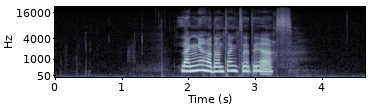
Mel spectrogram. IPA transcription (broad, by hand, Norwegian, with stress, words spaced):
ˈlɛŋə ˈhɑd ˈɑn ˈtɛŋt ˈseː ˈtɪ ˈjæːʁs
